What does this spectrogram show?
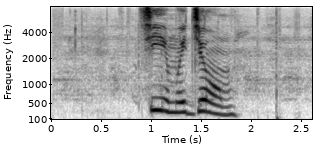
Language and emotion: Russian, neutral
